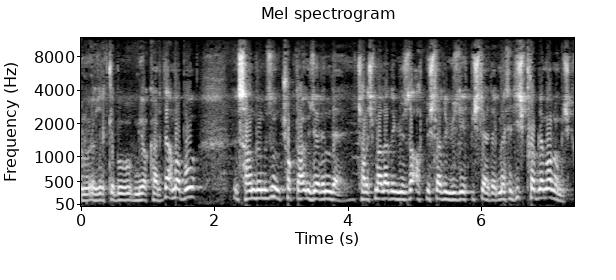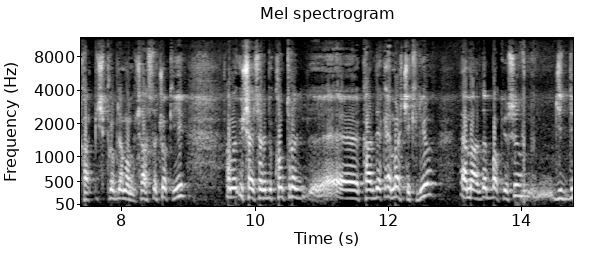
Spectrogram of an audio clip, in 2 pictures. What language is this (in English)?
Turkish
